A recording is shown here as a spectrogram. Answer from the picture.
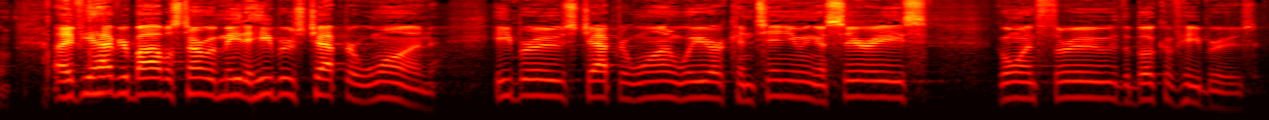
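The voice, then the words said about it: Strained voice. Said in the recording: “my voice is a little strained ... I was yelling at the Braves last night”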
